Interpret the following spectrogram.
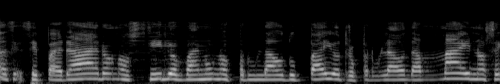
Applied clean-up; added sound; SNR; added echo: neural mask model DeepFilterNet 3.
